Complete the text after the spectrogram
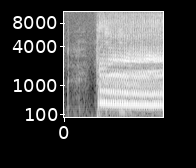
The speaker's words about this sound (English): Bring. Bring. One second, baby. Big Money Hustle got to answer the phone.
